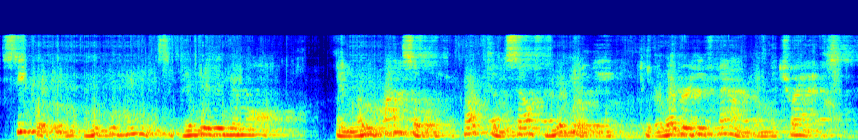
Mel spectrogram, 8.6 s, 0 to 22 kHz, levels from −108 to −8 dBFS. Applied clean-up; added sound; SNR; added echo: neural separator model SepFormer DNS4.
